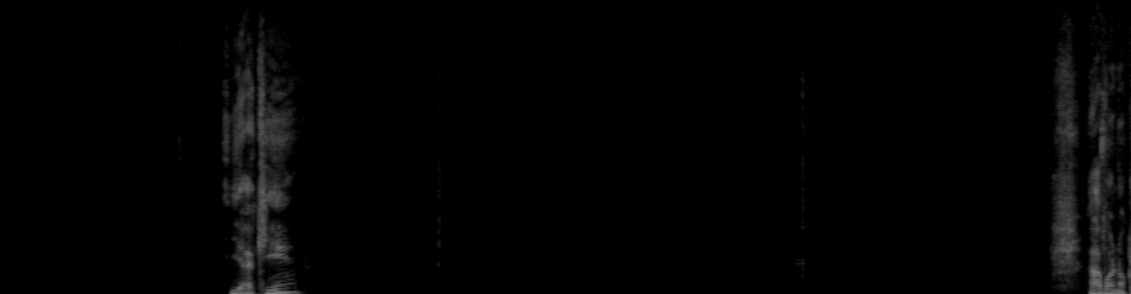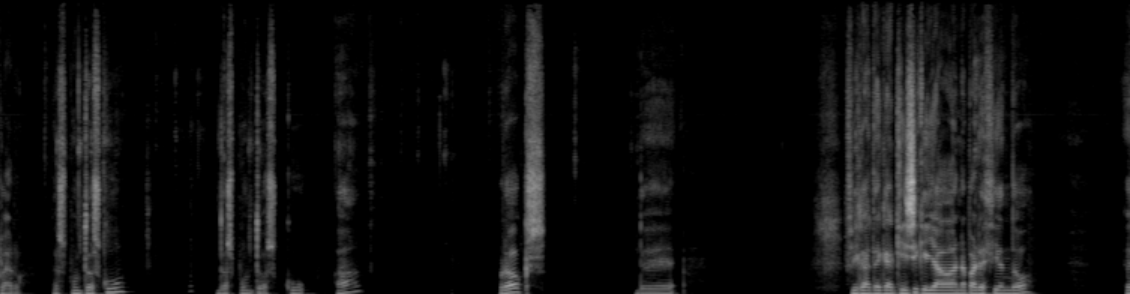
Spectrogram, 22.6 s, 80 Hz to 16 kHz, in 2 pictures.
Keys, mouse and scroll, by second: 10.9 click, 10.9-14.5 typing, 13.1 Escape, 13.2 Escape, 14.9 Return, 15.4 ctrl+p, 15.6 ctrl+p, 16.1 Return, 17.5-18.9 typing, 20.9 d.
